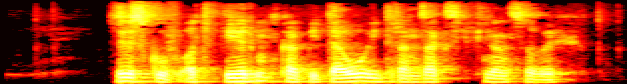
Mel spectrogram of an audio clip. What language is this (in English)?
Polish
